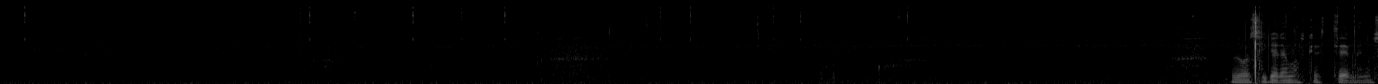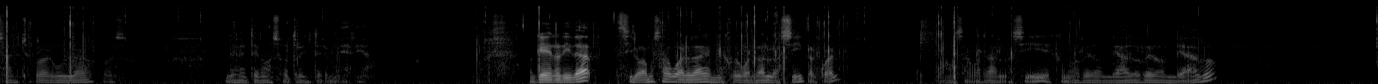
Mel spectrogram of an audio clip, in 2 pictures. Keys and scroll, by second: 2.2 a, 6.5 space, 7.5 space, 8.5 v, 9.6 shift+w, 15.4 space, 18.9 super+z, 20.3 space, 21.3 v.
